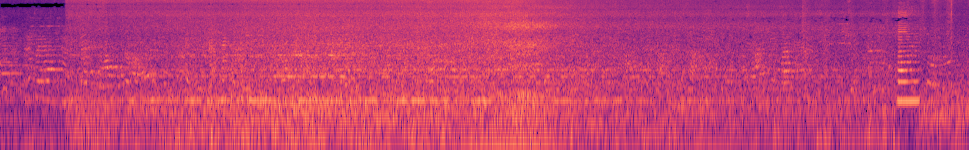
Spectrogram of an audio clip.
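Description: A train rumbles into the station and roars past close by.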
